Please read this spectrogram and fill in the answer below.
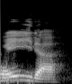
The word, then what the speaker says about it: capoeira: about capoeira. Am I saying that right? – The drink or the dance? – The dance, the martial art dance. Am I saying that? – Capoeira. – Capoeira. – That's it.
